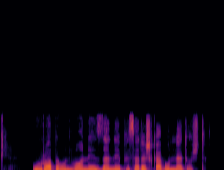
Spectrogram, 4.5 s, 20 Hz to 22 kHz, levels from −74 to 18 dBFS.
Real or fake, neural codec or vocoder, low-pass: fake; codec, 16 kHz, 0.9 kbps, LongCat-Audio-Codec; 7.2 kHz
